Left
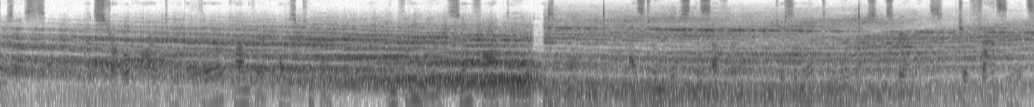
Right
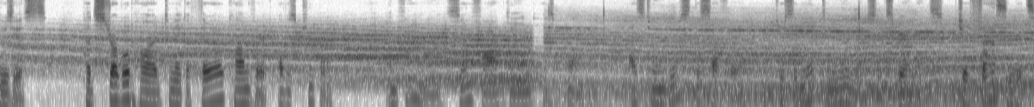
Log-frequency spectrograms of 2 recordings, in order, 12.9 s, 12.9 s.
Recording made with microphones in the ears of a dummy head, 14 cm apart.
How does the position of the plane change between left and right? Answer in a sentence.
In this clip you hear the plane move to the right.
